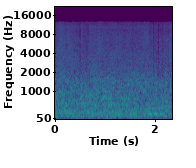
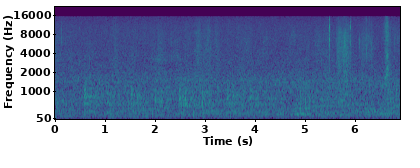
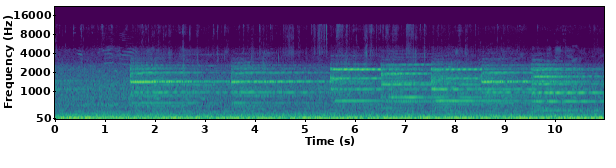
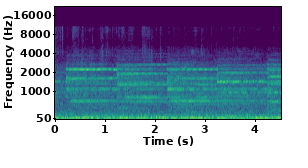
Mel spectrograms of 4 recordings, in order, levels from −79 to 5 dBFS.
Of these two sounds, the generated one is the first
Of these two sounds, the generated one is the second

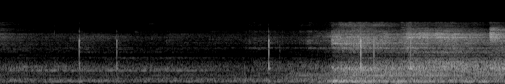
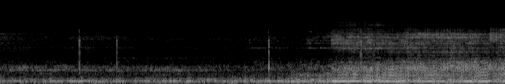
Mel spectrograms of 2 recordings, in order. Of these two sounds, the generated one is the second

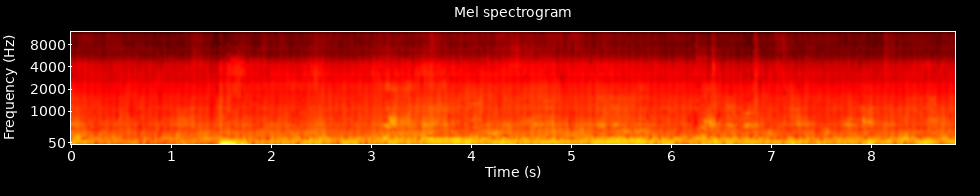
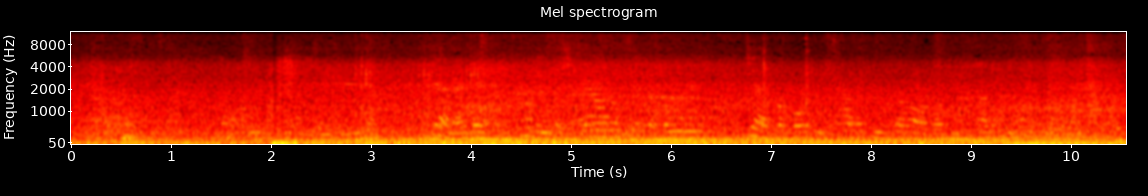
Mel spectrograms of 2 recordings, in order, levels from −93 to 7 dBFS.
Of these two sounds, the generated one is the first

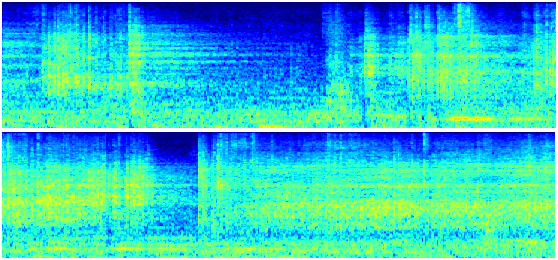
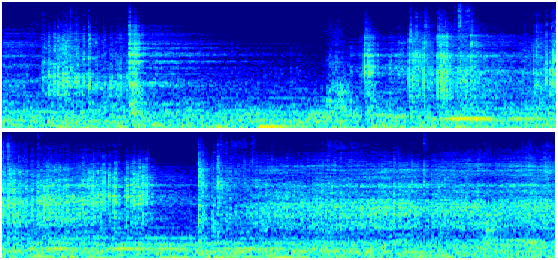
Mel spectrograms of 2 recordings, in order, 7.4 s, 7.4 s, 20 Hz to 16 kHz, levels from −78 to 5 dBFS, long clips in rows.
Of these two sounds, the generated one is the first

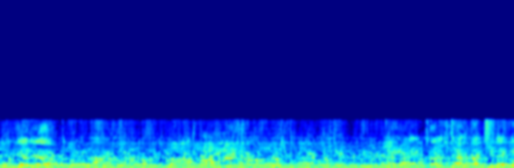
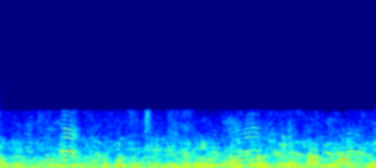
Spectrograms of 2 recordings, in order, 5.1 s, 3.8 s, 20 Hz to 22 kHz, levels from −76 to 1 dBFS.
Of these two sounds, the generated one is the first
